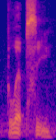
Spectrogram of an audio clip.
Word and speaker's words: Gillespie: Looking over the scene in this rundown area of Lytton, you see Officer Mario Gillespie, or Gillespie, or Gillespie. I've been pronouncing it wrong. Gillespie, and a car with its trunk open.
